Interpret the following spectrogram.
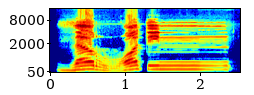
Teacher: ذال کو پڑھنے کا طریقہ یہ ہے کہ ہماری زبان کی نوک سامنے والے دانتوں سے ہلکی سی باہر رہے گی تو ذال ادا ہوگا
